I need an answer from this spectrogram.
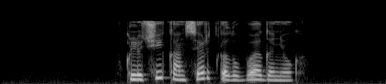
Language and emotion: Russian, neutral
